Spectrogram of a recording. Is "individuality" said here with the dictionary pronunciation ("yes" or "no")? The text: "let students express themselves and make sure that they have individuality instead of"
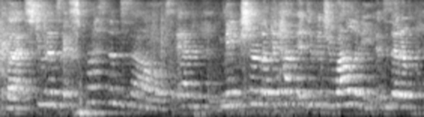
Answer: yes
